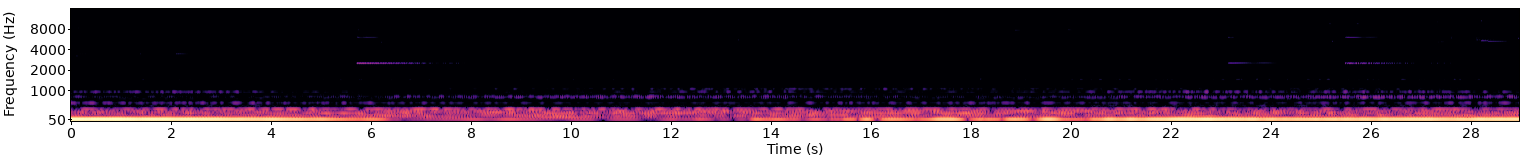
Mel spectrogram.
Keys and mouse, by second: 0.0 click, 2.1 click, 4.5 click, 5.0 click, 6.1-6.5 typing, 7.7 click, 8.6 click, 9.6 click, 11.0 click, 12.0-12.5 typing, 14.0 click, 15.1 click, 16.0-17.4 drag, 20.1-20.6 drag, 20.9-22.3 drag, 26.4 click, 27.1 shift+click, 28.4 ctrl+i.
